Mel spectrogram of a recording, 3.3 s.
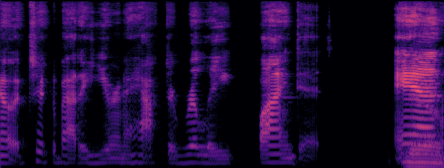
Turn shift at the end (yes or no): no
